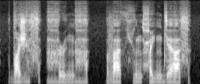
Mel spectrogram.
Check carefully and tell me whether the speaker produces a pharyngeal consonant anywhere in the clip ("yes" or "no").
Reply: yes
